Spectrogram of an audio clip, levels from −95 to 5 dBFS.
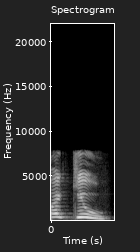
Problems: background sounds at intervals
